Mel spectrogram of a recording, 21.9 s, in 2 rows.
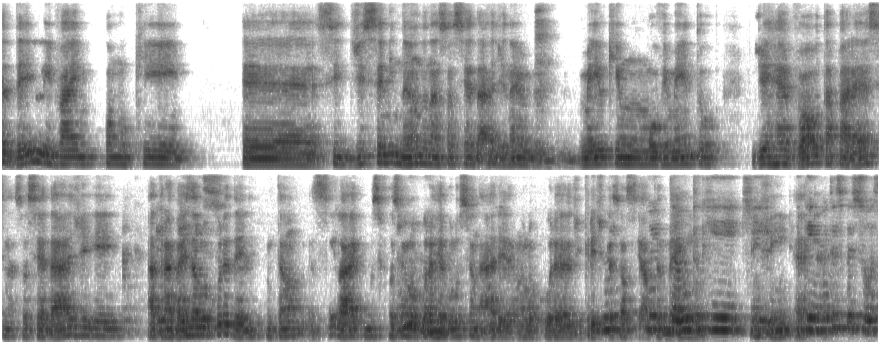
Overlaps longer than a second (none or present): present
